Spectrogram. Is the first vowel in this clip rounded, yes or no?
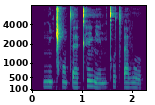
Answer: no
